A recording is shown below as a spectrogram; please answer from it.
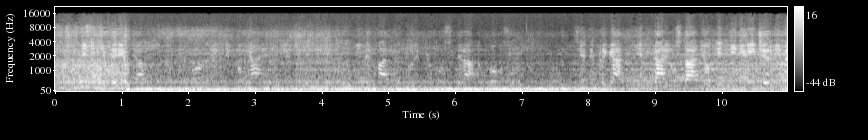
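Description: Harsh noise recording: a heavy, steady low rumble with short wavering voice-like cries above it; the rumble eases about eight seconds in, and the cries come more often.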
